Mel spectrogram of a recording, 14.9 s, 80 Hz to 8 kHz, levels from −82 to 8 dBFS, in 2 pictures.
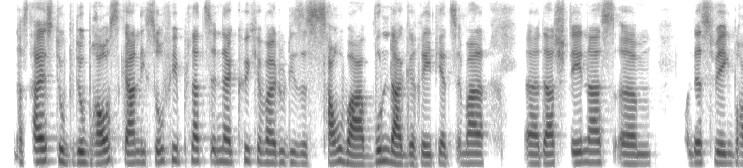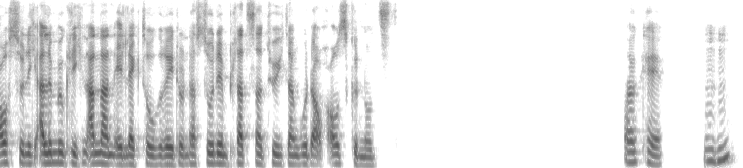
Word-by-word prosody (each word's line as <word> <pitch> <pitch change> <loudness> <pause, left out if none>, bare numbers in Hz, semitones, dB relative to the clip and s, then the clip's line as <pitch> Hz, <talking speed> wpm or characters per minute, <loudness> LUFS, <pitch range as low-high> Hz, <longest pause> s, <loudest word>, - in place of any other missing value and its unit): Das - - -9
heißt, 205 +1 +6
du 205 - +4
b - - -16
du 185 0 +4
brauchst 175 +4 +3
gar 175 - +6
nicht 185 0 -6
so 190 - -1
viel 215 +1 -3
Platz 205 -1 -1
in 200 0 -3
der 190 -2 +4
Küche, 205 +1 -5
weil 180 -1 +4
du 190 - -6
dieses 170 -3 -4
Zauber-Wunder-Gerät 165 -2 +3
jetzt 170 -1 -2
immer, 170 0 +2 0.4
äh, 165 -1 0
da 165 0 +3
stehen 180 +2 0
hast. 185 0 0
Ähm, 165 0 0 0.3
und - - -13
deswegen 175 -1 +2
brauchst 175 -1 -3
du 175 - -3
nicht 165 -1 -6
alle 170 +1 +3
möglichen 175 -3 -5
anderen 165 -1 +2
Elektrogeräte 150 0 -3
und 160 +1 -8
hast 160 0 -7
so 170 - -3
den 165 -2 -1
Platz 165 +1 -2
natürlich 160 0 -6
dann 155 0 -4
gut 160 +1 -4
auch - - -5
ausgenutzt. 140 -4 -8 2.3
Okay, 185 -4 -8 0.4
mhm. 210 +6 -10
170 Hz, 185 wpm, -24 LUFS, 160-185 Hz, 2.3 s, heißt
